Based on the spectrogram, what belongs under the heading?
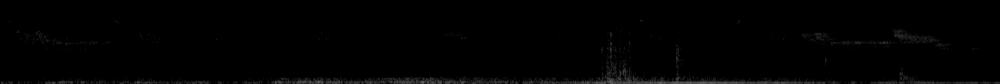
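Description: Faint bird calls, several short chirps scattered through, over a quiet rural background; a low rumble swells about six seconds in.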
